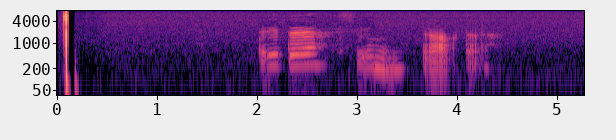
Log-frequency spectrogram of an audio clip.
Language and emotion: Russian, sad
